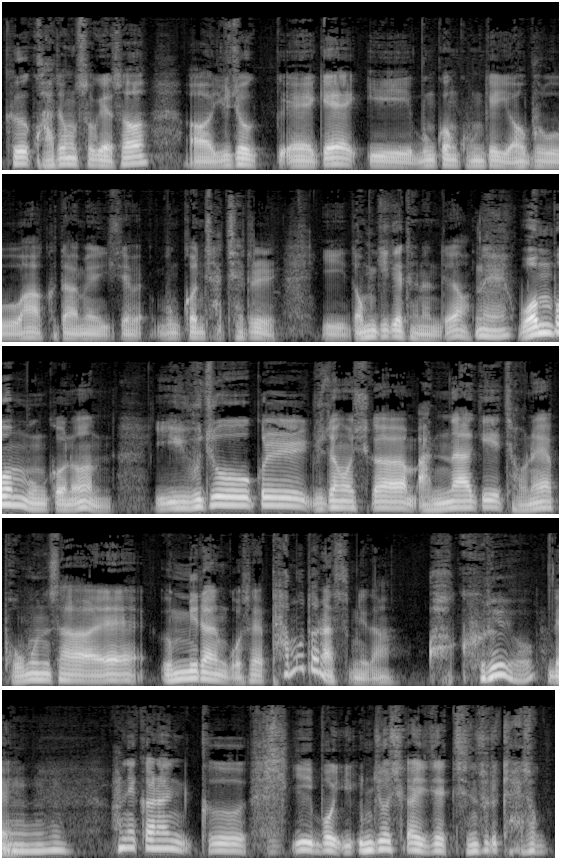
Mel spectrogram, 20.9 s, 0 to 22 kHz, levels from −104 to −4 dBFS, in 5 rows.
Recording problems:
none

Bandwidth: 15.5 kHz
